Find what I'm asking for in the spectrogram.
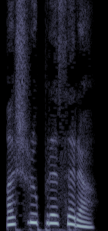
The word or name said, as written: ಅಶ್ರುಪ್ರಸರ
